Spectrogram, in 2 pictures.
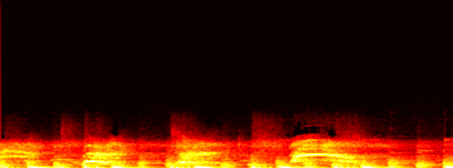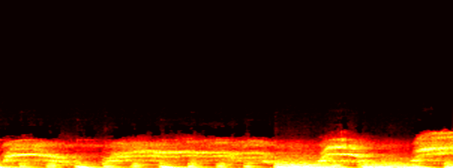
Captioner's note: screams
